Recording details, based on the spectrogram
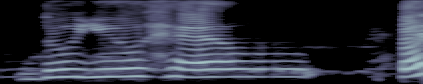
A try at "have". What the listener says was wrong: Tenemos problemas con esa palabra. No es have, es con A. Have.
